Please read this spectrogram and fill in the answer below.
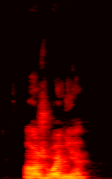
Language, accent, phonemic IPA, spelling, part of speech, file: French, Canada, /ɑ̃.ʒwa.ɲɛ/, enjoignaient, verb, LL-Q150 (fra)-enjoignaient.wav
- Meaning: third-person plural imperfect indicative of enjoindre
